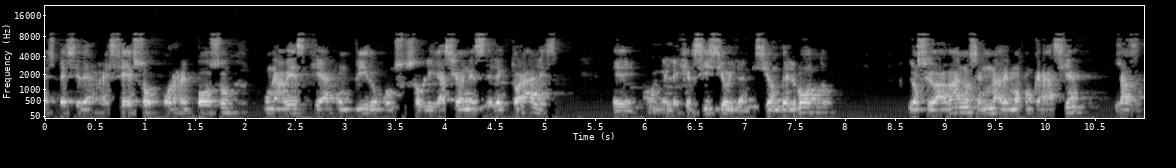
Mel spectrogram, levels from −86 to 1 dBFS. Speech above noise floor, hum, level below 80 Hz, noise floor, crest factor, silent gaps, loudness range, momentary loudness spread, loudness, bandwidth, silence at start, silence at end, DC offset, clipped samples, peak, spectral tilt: 43 dB; none; -62 dBFS; -64 dBFS; 18 dB; none; 1 LU; 8 LU; -20 LUFS; 9.4 kHz; 0 s; 0 s; under 0.1%; under 0.1%; -4 dBFS; -1.5 dB/octave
